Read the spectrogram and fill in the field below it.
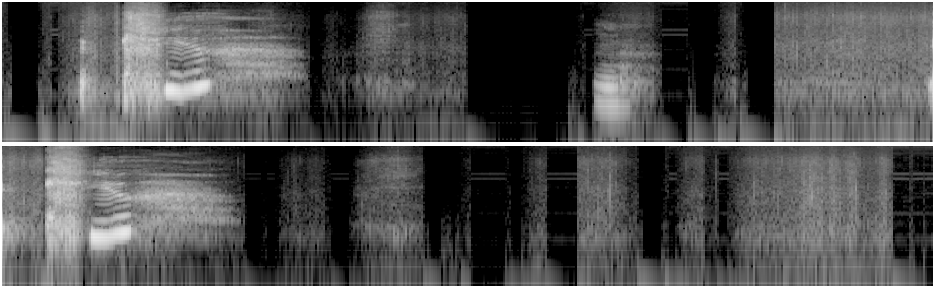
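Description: Two sharp, forceful sneezes, each preceded by a quick inhaled buildup, with quiet gaps and brief breaths between.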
